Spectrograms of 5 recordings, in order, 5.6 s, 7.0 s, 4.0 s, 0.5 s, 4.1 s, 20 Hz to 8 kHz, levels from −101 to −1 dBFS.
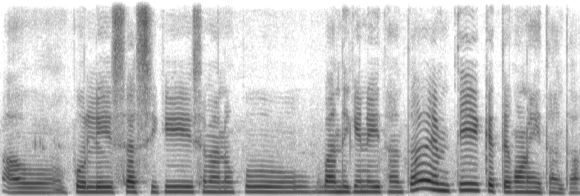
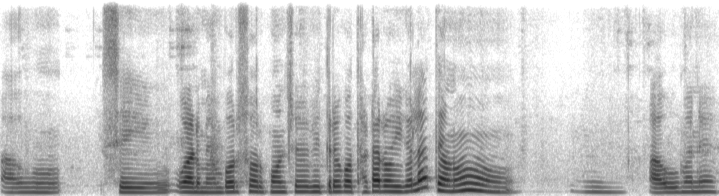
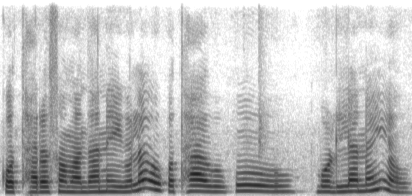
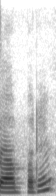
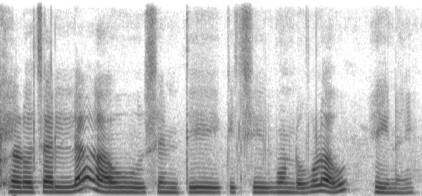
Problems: none marked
